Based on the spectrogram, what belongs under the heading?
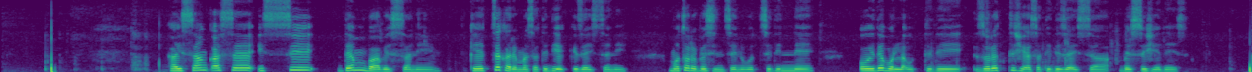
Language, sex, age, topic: Gamo, female, 36-49, government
